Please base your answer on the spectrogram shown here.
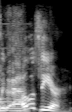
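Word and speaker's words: Hozier: That's Hosier. Is how I would pronounce that one.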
